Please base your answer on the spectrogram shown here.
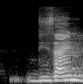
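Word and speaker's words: design: हो जाएगा सॉरी विदेशी तो इसमें भी जी साइलेंट है डिजाइन डिजाइन मीस क्या हो जाएगा डिजाइन में डिजाइन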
